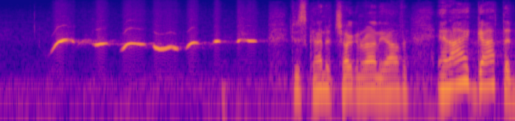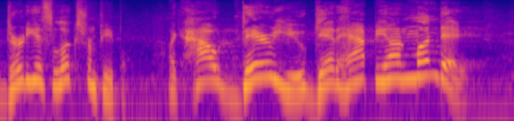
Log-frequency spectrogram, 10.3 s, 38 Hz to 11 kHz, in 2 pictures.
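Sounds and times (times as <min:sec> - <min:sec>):
faint hum: 0:00.0 - 0:10.2
person whistling a bouncy melody: 0:00.5 - 0:02.7
speech: 0:02.9 - 0:09.9.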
